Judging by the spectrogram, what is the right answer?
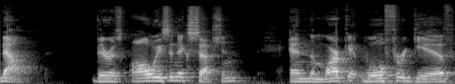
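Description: The speech is delivered at a medium speed with fairly flat intonation. It is a plain, everyday voice. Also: man. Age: 50s. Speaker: recruiter and podcast host. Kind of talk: solo advice podcast monologue.

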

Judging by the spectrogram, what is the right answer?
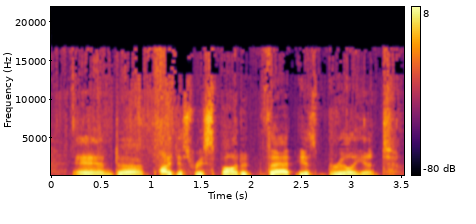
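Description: A man with an unremarkable speaking voice talks fairly slowly and fairly low, with fairly even intonation, in a very clean, dry, close recording with no echo and a silent background. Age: 50s. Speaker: professor and preacher. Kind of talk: interview.

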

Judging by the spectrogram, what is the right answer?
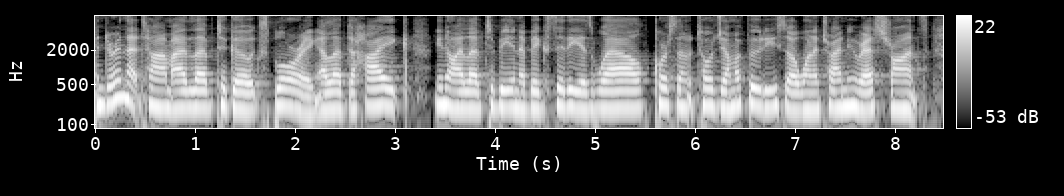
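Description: A woman's medium-pitched voice with an American accent, very fast and with hardly any pauses, at a very even loudness. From Texas, Dallas. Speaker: podcast host and box truck driver. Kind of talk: casual monologue. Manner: animated.

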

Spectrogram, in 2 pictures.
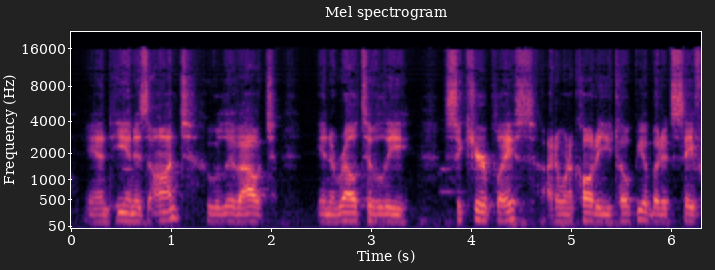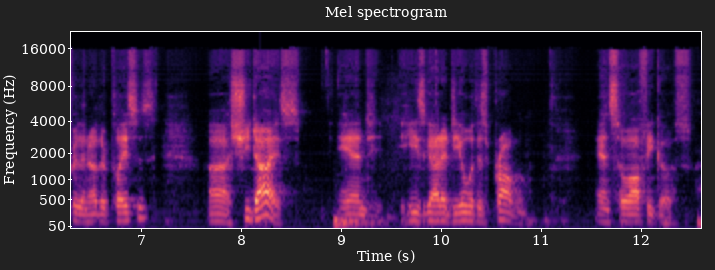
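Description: With a Midwestern American accent, this bright, sharp voice moves at a fairly quick pace with fairly even intonation. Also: man. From US Midwest, Akron, Ohio. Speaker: author and librarian. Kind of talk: casual chat.

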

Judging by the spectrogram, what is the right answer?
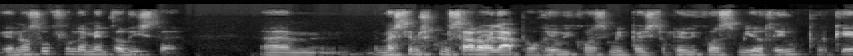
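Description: A man talks at a moderate pace and medium pitch, his intonation monotone and flat. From Portugal, Santarém. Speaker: chef. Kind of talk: interview. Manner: halting, many repetitions.

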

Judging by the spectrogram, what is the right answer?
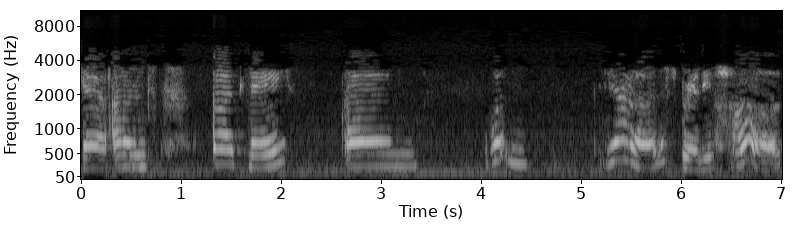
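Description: Someone with an Essex accent talks at a very slow pace with lively intonation and long, frequent pauses, against noticeable background noise. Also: woman, high pitch for a woman. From England, Essex. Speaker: singer-songwriter. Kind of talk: interview. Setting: phone call.

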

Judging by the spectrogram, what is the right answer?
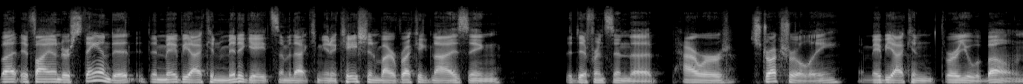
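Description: The recording is very clean, with a silent background, and a man talks at a moderate pace with a plain, everyday voice. His pitch sits fairly low and varies in an ordinary way. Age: 50s. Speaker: family lawyer and podcast co-host. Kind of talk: casual advice discussion.

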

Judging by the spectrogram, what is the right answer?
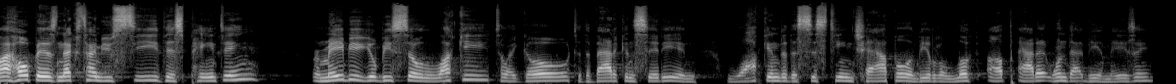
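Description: The recording is very clean, with a silent background and a dry, close sound free of echo. A man with a high pitch speaks at a moderate pace, using ordinary pitch variation. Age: 40s. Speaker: pastor. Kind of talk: sermon. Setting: church service with audience. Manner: conversational.

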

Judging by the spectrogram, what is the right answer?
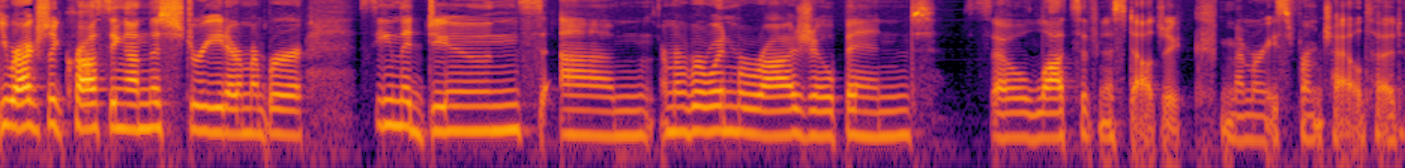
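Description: On a very clean recording with a silent background, a woman with an American accent and a normal speaking voice talks at a medium pitch and moderate pace, with fairly even intonation and hardly any pauses. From Las Vegas, Nevada. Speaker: real estate agent and podcast co-host. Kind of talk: casual chat.

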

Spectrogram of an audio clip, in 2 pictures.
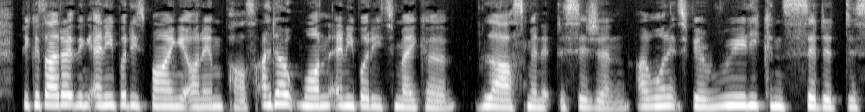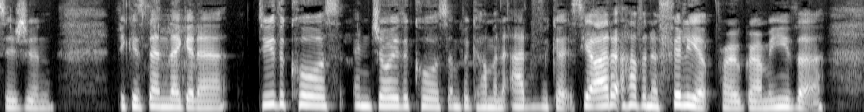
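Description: Very fast and fairly even in intonation, a woman speaks at a medium pitch with a dark, mellow tone in a very clean, dry, close recording with no echo and a silent background. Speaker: SEO expert and course creator. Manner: fast talker; brusque, dark humor.

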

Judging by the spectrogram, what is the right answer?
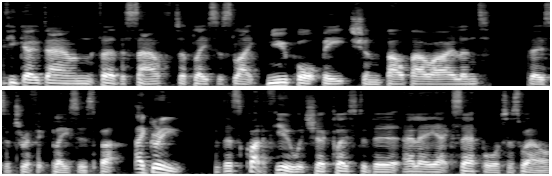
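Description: A man speaks at a moderate pace in a fairly low pitch with ordinary pitch variation, captured on a very clean recording with a silent background. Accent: British. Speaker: podcast co-host. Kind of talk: casual chat.

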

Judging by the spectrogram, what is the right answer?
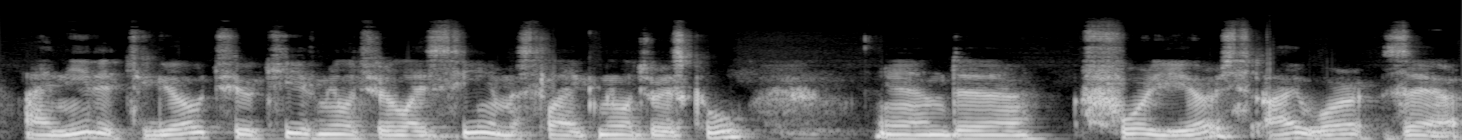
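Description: A man with a Russian accent at a very slow pace. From Ukraine. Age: 30s. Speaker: soldier. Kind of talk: interview. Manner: halting; profane.

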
